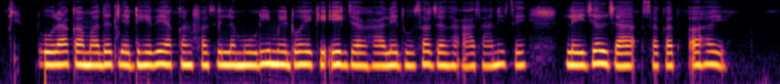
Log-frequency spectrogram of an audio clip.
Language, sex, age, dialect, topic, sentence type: Chhattisgarhi, female, 18-24, Northern/Bhandar, agriculture, statement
